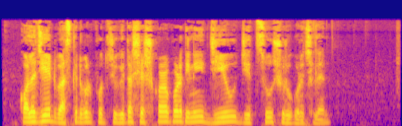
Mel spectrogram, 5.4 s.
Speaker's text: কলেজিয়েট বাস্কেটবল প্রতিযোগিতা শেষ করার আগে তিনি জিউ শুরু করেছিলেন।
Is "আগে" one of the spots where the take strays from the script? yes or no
yes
